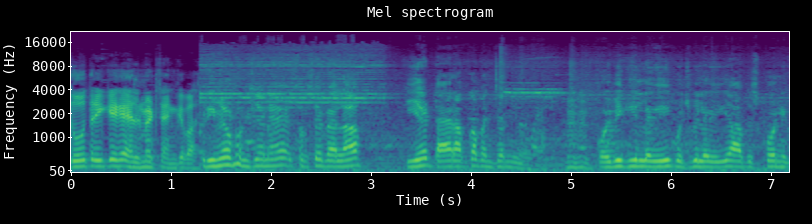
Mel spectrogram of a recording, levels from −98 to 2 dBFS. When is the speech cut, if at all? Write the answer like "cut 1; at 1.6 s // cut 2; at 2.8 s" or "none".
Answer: cut 1; at 1.2 s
